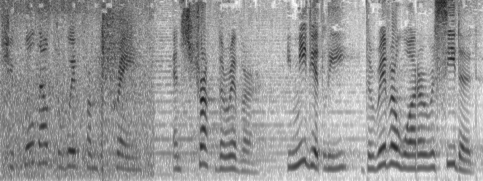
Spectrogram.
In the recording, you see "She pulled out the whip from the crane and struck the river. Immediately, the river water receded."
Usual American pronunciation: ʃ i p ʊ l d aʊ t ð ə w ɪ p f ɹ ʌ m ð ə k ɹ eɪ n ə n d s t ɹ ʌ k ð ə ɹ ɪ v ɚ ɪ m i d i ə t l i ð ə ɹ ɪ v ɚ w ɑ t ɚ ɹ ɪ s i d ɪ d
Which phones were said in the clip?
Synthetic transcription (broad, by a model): ʃ i p ʊ l d aʊ t ð ə w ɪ b f ɹ ʌ m ð ə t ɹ eɪ n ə n s t ɹ ʌ k ð ə ɹ ɪ v ɚ ɪ m i d i ə t l i ð ə ɹ ɪ v ɚ w ɑ t ɚ ɹ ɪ s i d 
